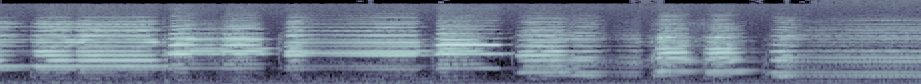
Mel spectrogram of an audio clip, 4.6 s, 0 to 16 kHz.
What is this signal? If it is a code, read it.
Emergency Alert System (SAME) tones, heard as harsh buzzing bursts. It is heard from 0.8 to 3.7 s.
